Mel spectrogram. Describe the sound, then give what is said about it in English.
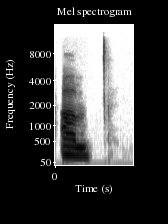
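A fake fire alarm that sounds like a kid's toy, going off after Ricky sets a fake fire in a scene set around 1950 or 1951: a single brief buzzy, harmonic tone that sags slightly in pitch, followed by a quick sharp click, with nobody talking. “So even if you are in the room next to where this fake fire alarm is happening, would it really startle you to think that there's a fire and maybe go and investigate?”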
